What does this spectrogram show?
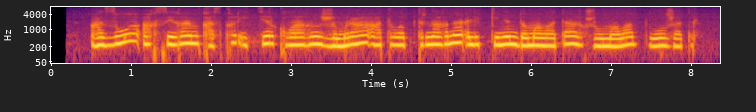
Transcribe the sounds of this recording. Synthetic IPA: ɑzuəʔɑqsəjʁɑɴqʰɑsqəɾit̪ːe̞ɾqʰʊlˠɑʁənʒəməɾɑːt̪əlˠəp̚t̪ʰəɾnɑʁənɑʔɪlɪkʲkʲe̞nɪnd̪omɑlˠɑt̪ɑʒəlˠmɑlˠɑpbo̞lˠʒɑt̪əɾ

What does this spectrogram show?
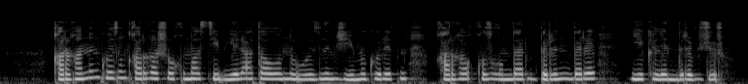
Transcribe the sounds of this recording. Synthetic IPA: qʰɑɾʁɑnːəɴkʲʰɵzɪŋqʰɑɾʁɑʃoqəmɑsd̪epje̞lɑt̪ɑlˠəənəwɵzɪnɪŋʒemɪkʲʰɵɾe̞t̪ɪɴqʰɑɾʁɑqʰʊzʁənd̪ɑɾbɪɾɪnbɪɾɪ | je̞kʲɪle̞nd̪ɪɾɪpʒʏɾ

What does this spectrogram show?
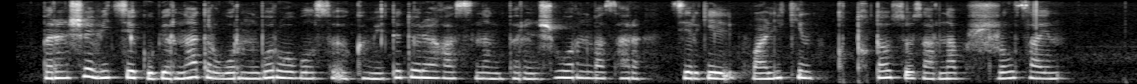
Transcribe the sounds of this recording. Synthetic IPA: b̥ɪɾɪnʃɪvit̪seɡube̞rnat̪o̞ɾwo̞ɾənboɾwo̞bəlˠəsə̰ʔʏkʲɪme̞t̪ɪt̪ʰɵɾɑʁɑsənəɴbɪɾɪnʃɪwo̞ɾənbɑsɑɾə | se̞ɾɡʲe̞jvalʲikʲʰinqʰʊ̥t̪ʰːə̥qt̪ɑwsɵzɑɾnɑpʒʒəlˠsɑjən

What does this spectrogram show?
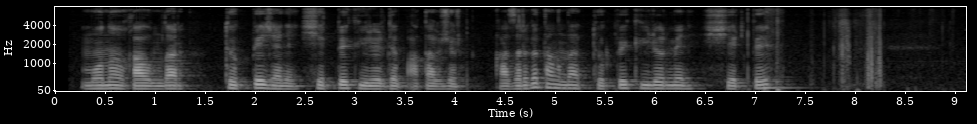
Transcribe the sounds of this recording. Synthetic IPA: mʊnəʁɑlˠəmd̪ɑɾ | t̪ʰɵk̚pe̞ʒæne̞ʃe̞t̪̚pe̞kʲʰʏjle̞ɾd̪e̞pɑ̰t̪ɑpʒʏɾ | qʰɑzɪɾɡʲɪt̪ʰɑɴd̪ɑt̪ʰɵk̚pe̞kʲʰʏjle̞ɾme̞nʃeɾt̪̚pe̞

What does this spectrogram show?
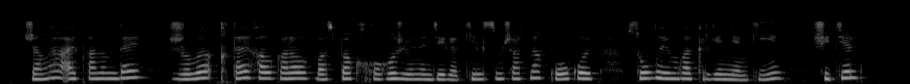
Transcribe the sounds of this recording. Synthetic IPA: ʒ̥ɑɴɑʔɑjt̪qɑnəmd̪ɑj | ʒəlˠəqʰə̥t̪ɑjχɑlˠəqɑɾɑlˠəq̚bɑspɑqʰʊ̥qəʁəʒɵnɪnd̪e̞ɡʲɪkʲʰe̞lɪsɪmʃɑɾt̪ənɑqʰo̞lˠqʰo̞jəp̚so̞lˠʊjəmʁɑkʲʰɪɾɡʲe̞nːe̞ŋkʲʰe̞jɪn | ʃe̞t̪e̞l

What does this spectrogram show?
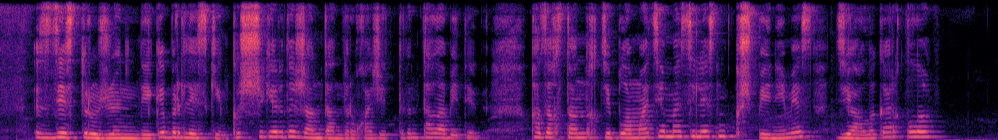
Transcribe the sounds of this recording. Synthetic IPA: ɪzd̪e̞st̪ɪɾuʒɵnɪnd̪e̞ɡʲɪbɪɾle̞skʲe̞ŋkʲʰʏʃʃɪɡʲe̞ɾd̪ɪʒɑnd̪ɑnd̪əɾuqʰɑʒe̞t̪ːɪɡʲɪnt̪ʰɑlˠɑpe̞t̪e̞̰d̪ɪqʰɑzɑqst̪ɑnd̪əqd̪ʲijplˠo̞mat̪ʲijamæse̞le̞sɪŋkʲʰʏ̥ʃpe̞ne̞me̞sd̪ʲialˠo̞kɑɾqəlˠə

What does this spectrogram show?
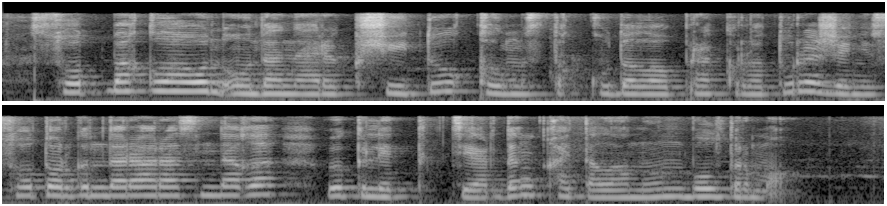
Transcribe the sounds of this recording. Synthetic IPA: so̞t̪̚bɑqəlˠɑwənwo̞d̪ɑnæɾɪkʲʰʏ̥ʃe̞jt̪uqʰəlˠməst̪əqʰːud̪ɑlˠɑwpro̞kuɾat̪uɾɑʒæne̞so̞t̪o̞ɾɡənd̪ɑɾɑɾɑsənd̪ɑʁəwɵkʲɪle̞t̪ːɪ̥k̚t̪e̞ɾd̪ɪŋqʰɑjt̪ɑlˠɑnuənbo̞lˠt̪əɾmɑ̰

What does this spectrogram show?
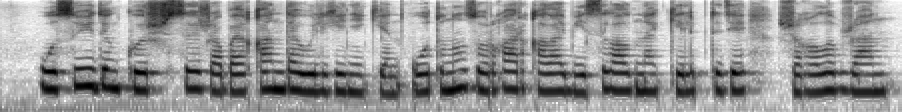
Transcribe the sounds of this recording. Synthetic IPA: wo̞səʏjd̪ɪŋkʲʰɵɾʃɪ̥sɪʒɑbɑjqɑnd̪ɑwɵlɡʲe̞ne̞kʲe̞nwo̞t̪ənəzo̞ɾʁəɑɾqɑlˠɑbe̞sɪkʲɑlˠd̪ənɑkʲʰe̞lɪp̚t̪ɪd̪e̞ʃəʁəlˠəpʒɑn

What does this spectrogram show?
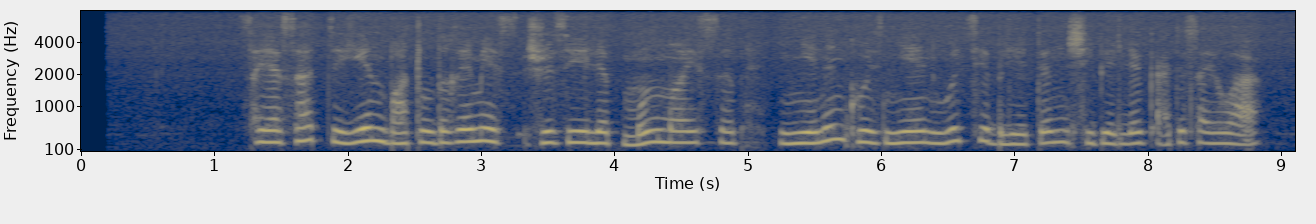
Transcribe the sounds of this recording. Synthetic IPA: sɑjɑsɑt̪̚d̪e̞ɡʲe̞nbɑt̪əlˠd̪əqe̞me̞sʒ̥ʏze̞lɪpməɴmɑjəsəp | ine̞nɪŋkʲʰɵzɪne̞nwɵt̪ʰe̞bɪle̞t̪ɪnʃebe̞ɾlɪkʲæd̪ɪsɑjlˠɑ

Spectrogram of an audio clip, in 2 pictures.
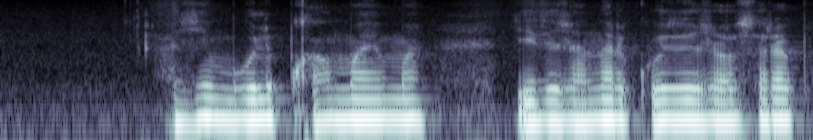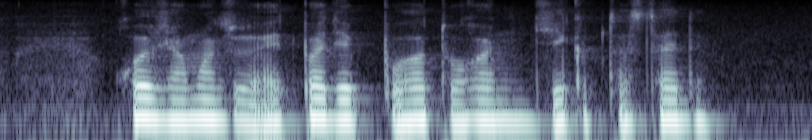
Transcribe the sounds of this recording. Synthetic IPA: æzemwɵlɪpqʰɑlˠmɑjmɑd̪̥e̞jd̪ɪʒɑnɑɾkʲʰɵzɪʒɑwsɑɾɑp | qʰo̞jʒɑmɑnsɵzɑ̰jt̪̚pɑd̪e̞p̚b̥olˠɑt̪ʰuʁɑnʒe̞kʲɪp̚t̪ʰɑst̪ɑjd̪ə

